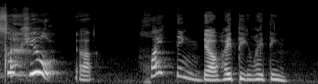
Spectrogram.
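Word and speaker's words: 파이팅: It's like a fighting, but fighting, because we don't have a F sound. Oh, sorry. But it's so cute. Yeah. Fighting. Yeah, fighting.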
